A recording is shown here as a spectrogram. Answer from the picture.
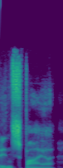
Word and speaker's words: inspire: For example, in the word inspire, the stress is on the second syllable.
